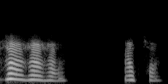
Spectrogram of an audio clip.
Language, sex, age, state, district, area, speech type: Bengali, female, 18-30, West Bengal, Cooch Behar, urban, conversation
